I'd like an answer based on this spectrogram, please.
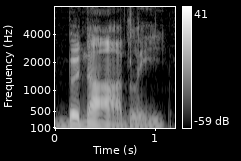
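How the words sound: The name is said in an American way.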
